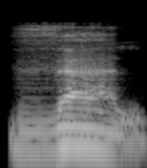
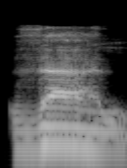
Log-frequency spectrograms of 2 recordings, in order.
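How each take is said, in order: Both takes have the same delivery.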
